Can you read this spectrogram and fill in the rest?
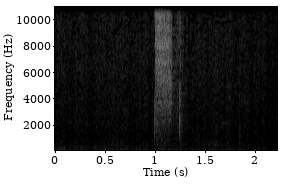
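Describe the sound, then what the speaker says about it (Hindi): Park Avenue Pure Collection Trance perfume body spray, a gas-free formula, lets out a single sharp hiss lasting about a quarter second at close range, followed by a fainter puff over a low, steady room hum. "इसे आपको एक बार स्प्रे करके दिखाता हूँ मैं"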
